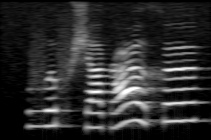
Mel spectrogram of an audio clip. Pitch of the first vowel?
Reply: rising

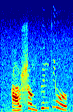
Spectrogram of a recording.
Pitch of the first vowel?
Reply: rising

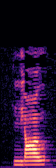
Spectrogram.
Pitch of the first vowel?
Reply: high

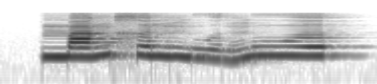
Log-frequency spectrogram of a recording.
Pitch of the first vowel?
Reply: rising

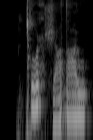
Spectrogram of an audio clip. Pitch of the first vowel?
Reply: rising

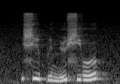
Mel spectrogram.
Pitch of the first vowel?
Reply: falling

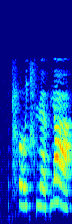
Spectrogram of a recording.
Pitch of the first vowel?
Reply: rising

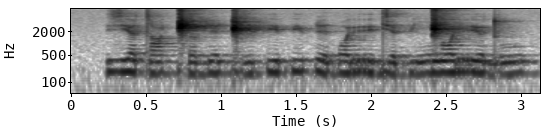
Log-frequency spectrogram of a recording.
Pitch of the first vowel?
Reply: falling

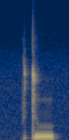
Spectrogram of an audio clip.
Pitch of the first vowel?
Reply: low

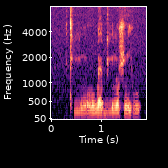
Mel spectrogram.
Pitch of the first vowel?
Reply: low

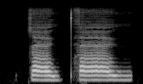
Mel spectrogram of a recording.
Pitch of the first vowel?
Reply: high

